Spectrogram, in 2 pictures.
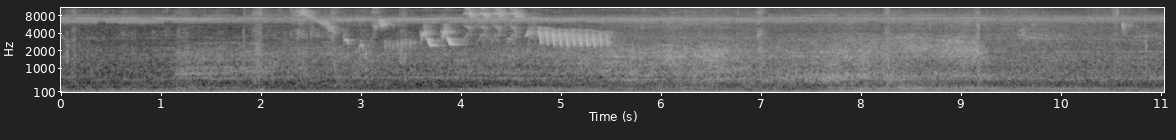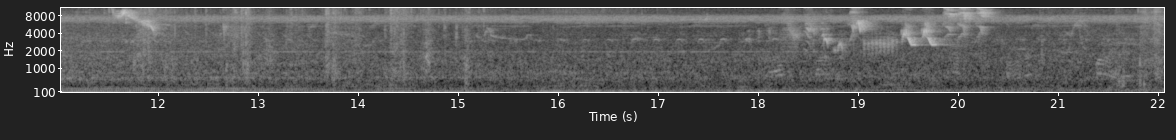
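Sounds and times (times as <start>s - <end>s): low distant hum: 0.0s - 22.0s
birds chirping: 1.8s - 5.7s, 8.3s - 22.0s.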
